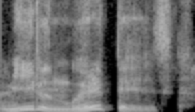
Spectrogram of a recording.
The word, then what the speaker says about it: Mil Muertes: So that's how you say it, right, Lexa? Mil muertes. You gotta say it like that.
